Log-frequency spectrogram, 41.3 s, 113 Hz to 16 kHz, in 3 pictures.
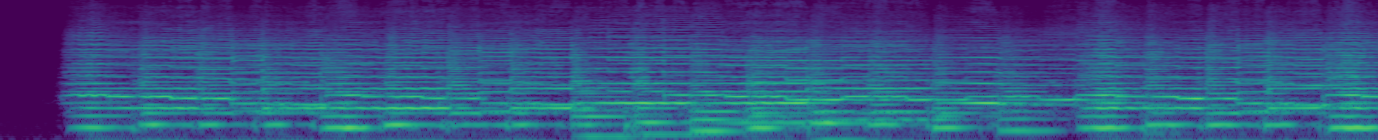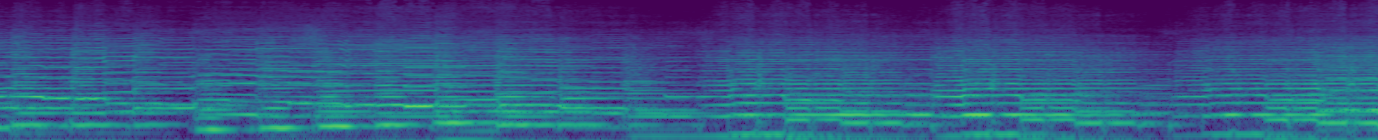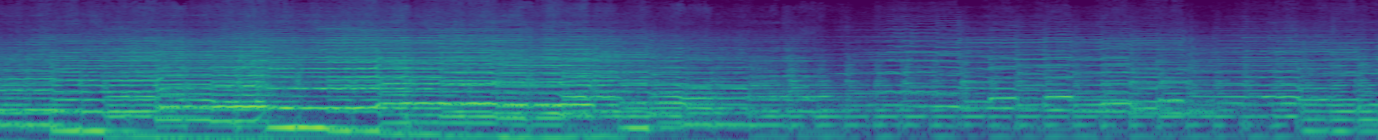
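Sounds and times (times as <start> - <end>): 
string quartet playing in C minor: 0.6 - 41.3.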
